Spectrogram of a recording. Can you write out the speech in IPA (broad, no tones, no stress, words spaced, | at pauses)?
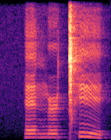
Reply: ɛŋə˞ǀʰɪ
